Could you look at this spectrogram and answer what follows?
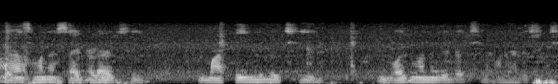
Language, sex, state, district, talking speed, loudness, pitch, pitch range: Odia, male, Odisha, Sambalpur, 75 wpm, -19 LUFS, 105 Hz, 100-105 Hz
